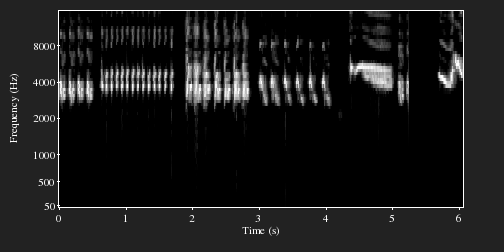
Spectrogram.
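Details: Daurian redstart delivering bursts of fast, high, ticking trills, each run of repeated notes lasting about a second. Between runs come scratchy clustered notes and a drawn-out buzzy whistle, separated by brief silences.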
